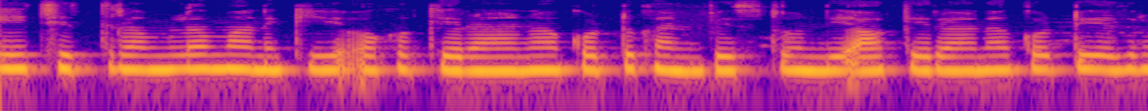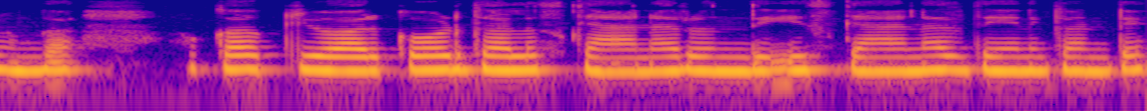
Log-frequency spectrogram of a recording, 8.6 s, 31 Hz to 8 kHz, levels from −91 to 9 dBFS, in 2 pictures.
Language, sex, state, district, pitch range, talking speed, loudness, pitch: Telugu, female, Andhra Pradesh, Krishna, 235-250 Hz, 155 wpm, -14 LUFS, 240 Hz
